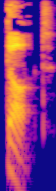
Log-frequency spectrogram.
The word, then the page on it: dot: British English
